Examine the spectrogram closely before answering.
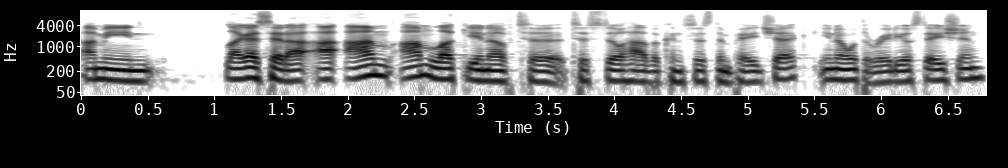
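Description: On a very clean recording with a silent background, a man in a normal speaking voice talks at a moderate pace and medium pitch with fairly even intonation, dry and close with no echo. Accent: American. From Inland Empire, California. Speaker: DJ. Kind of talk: casual chat. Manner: laid-back, slangy.

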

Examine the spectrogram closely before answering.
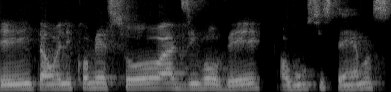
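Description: A man at a very slow pace, his intonation fairly even. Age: 20s. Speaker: software project lead. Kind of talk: casual chat.

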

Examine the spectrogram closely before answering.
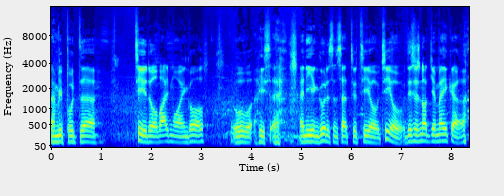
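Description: Against noticeable background noise, a man speaks at a fairly slow pace in a monotone, flat intonation. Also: medium pitch for a man. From Netherlands. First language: Dutch. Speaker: football goalkeeper coach. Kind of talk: interview. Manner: halting.

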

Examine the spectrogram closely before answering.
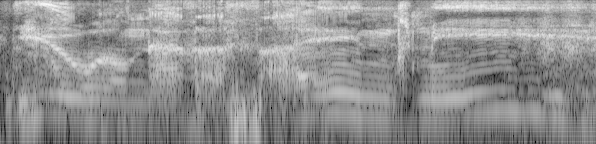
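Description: A put-on character voice at a middle pitch over loud background noise. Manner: menacing, ominous.

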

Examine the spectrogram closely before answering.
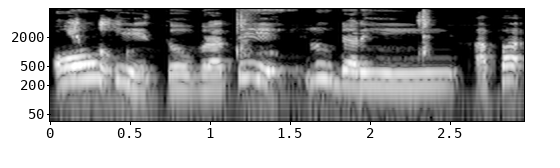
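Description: Here a man talks at a high pitch. His pitch swings very widely. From Bekasi, Indonesia. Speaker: podcast host. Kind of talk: casual chat. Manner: animated.

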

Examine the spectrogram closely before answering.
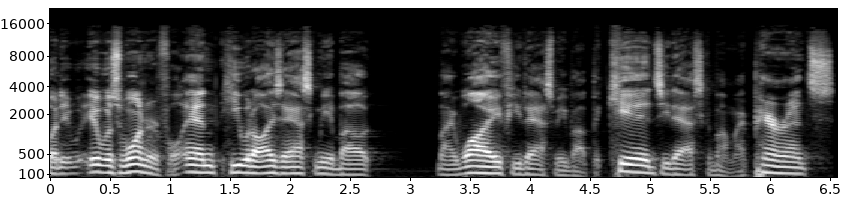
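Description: A man with an American accent and an ordinary speaking voice, medium pitch with ordinary pitch variation, big swings in loudness, and a fairly quick pace. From South Bend, Indiana. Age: 60s. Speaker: television sports broadcaster. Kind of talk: interview.

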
